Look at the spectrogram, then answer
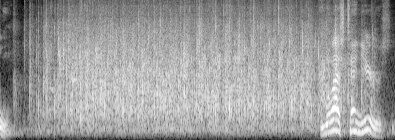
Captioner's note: applause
